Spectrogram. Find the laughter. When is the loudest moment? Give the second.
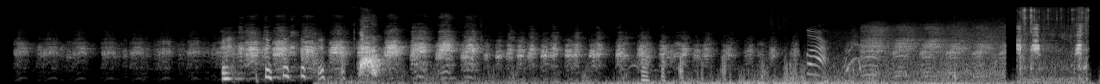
3 s.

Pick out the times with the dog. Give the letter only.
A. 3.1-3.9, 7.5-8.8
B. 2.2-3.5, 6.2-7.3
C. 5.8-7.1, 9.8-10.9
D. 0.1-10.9
A.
